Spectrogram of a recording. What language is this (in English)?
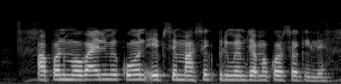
Bhojpuri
